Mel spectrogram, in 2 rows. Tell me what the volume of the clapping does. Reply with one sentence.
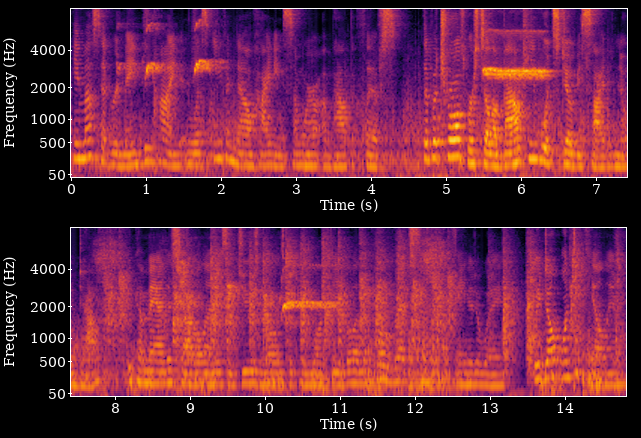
The loudness of the clapping stays about the same.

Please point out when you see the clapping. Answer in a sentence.
The clapping can be heard from 7.6 to 14.7 s.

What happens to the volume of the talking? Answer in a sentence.
The volume of the talking goes up, then down.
